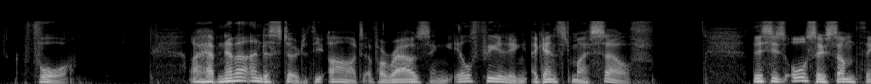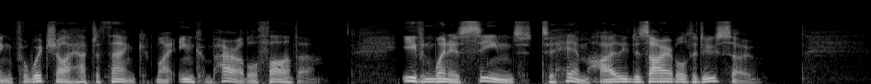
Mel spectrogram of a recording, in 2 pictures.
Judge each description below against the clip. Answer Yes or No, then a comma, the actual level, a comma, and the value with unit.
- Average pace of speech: No, slow, 130 wpm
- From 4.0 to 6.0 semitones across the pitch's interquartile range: Yes, average, 4.6 semitones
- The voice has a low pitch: Yes, low, 115 Hz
